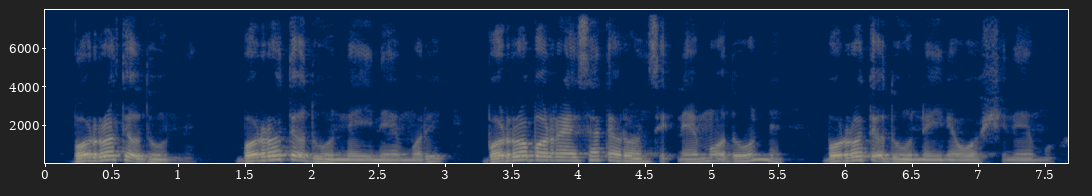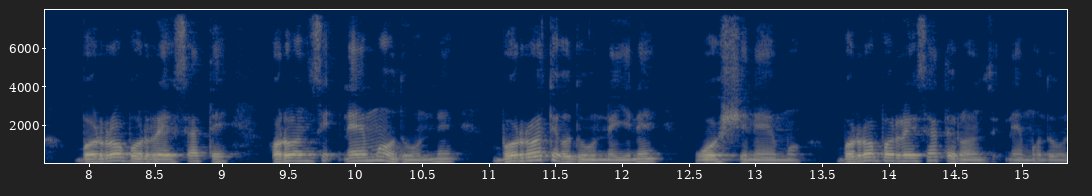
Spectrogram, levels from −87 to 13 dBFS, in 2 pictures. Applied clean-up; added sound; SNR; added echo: none; none; none; none.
